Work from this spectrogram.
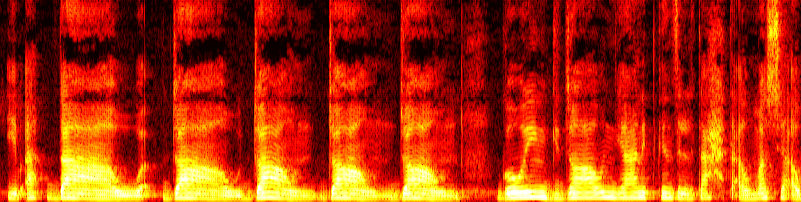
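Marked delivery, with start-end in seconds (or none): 0.1-4.6 down with the ow vowel, drawn out, dow then down; ow sound in down. Shown as a demonstration. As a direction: stretch the ow in down, then say down whole. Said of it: "هنطقها آو". (down بصوت آو ممدود)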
